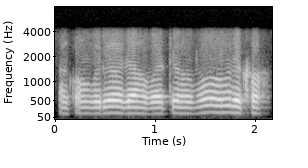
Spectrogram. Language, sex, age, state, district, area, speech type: Odia, male, 18-30, Odisha, Kendujhar, urban, conversation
